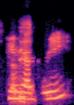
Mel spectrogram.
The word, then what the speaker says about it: Pinot Gris: Pinot Gris.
